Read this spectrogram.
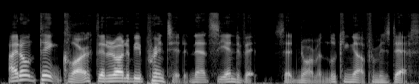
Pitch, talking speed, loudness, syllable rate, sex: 125 Hz, 330 wpm, -20 LUFS, 6.8 syllables/s, male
